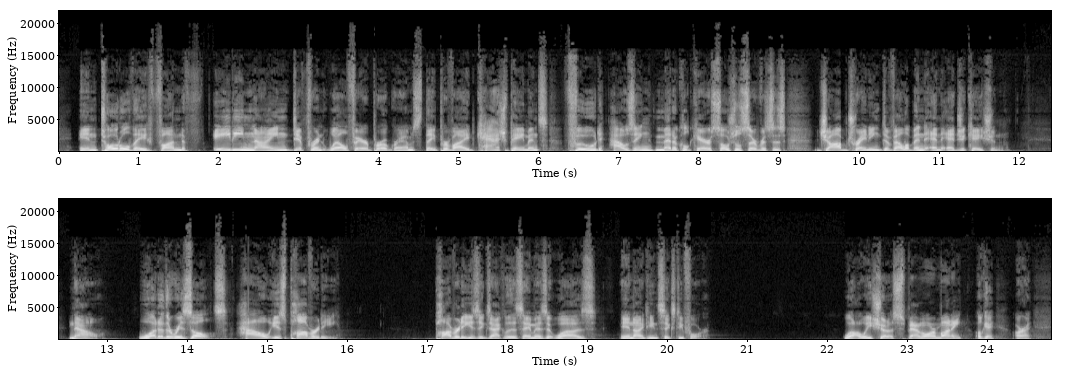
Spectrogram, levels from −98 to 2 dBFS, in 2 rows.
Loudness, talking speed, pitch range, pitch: -15 LUFS, 125 wpm, 115-170 Hz, 140 Hz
